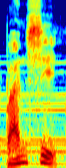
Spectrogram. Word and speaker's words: Banshee: Kata Banshee berasal dari bahasa Irlandia yaitu Binsi, diucapkan sebagai Banshee yang diterjemahkan sebagai wanita peri kuburan.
